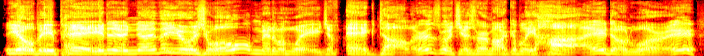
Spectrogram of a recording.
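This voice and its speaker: A man voicing an egomaniacal, scheming cartoon villain scientist in a theatrical, booming, shouting manner. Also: a little slow, gravelly, breathy edge, no room sound, clean studio sound, exaggerated voice. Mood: scheming, gloating. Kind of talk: improvised character livestream Q&A.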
